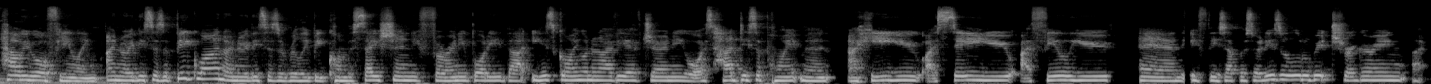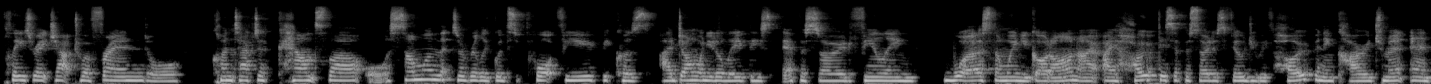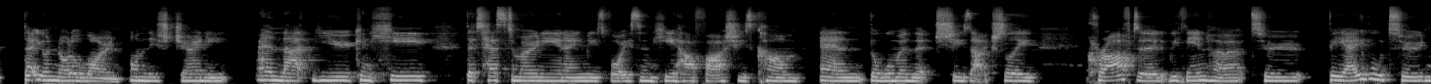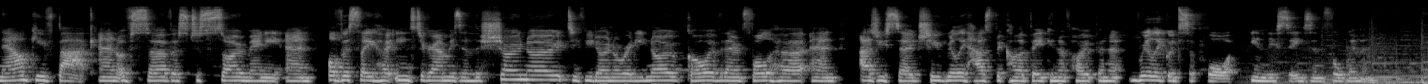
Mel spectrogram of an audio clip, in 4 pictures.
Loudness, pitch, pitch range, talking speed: -24 LUFS, 175 Hz, 165-190 Hz, 195 wpm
